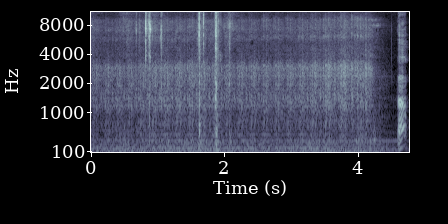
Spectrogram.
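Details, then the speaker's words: 2006 Ford F250 Super Duty 6.0 Power Stroke diesel running rough and labored, then stalls abruptly when shifted into reverse, followed by a single clunk; part of ongoing hard-start/rough-running problem, cause unknown. "there you go i just put it in reverse and it's stalled out"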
